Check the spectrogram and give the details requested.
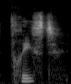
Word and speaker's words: triste: Because triste ends with an E, the pronunciation is going to be the same between the masculine and the feminine. And since the pronunciation between the masculine and the feminine and the singular and the plural are all the same, there's only one way you pronounce triste unless you have a liaison.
